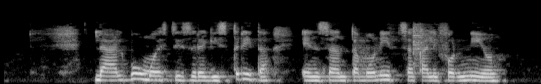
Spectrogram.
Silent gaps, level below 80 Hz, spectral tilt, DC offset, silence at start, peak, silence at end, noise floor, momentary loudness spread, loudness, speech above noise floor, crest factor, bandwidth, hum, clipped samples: none; -52 dBFS; -5.5 dB/octave; under 0.1%; 0.55 s; -2 dBFS; 0.35 s; -47 dBFS; 8 LU; -15 LUFS; 33 dB; 14 dB; 7.8 kHz; none; under 0.1%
